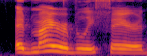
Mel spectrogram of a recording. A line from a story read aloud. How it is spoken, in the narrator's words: answered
